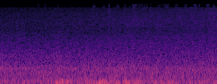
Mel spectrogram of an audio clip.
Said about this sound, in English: It's really windy out, so I don't know how this is going to sound. Should be all right.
